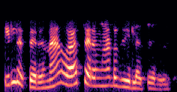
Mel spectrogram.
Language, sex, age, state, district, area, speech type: Kannada, female, 60+, Karnataka, Dakshina Kannada, rural, conversation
